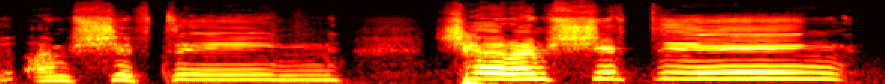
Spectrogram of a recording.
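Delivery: high, drawn-out theatrical wail; mock dramatic cry. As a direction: stretch it out like a melodrama. Playful cry to chat.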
